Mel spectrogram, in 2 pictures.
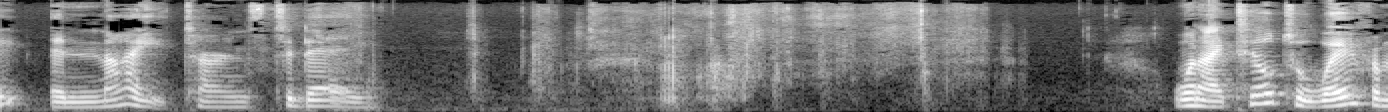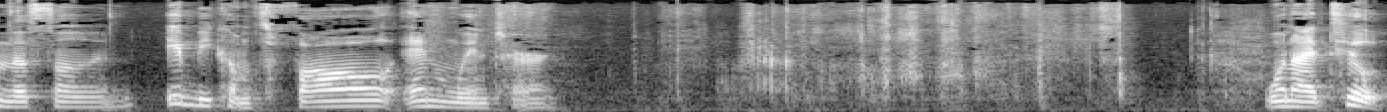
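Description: A woman reads aloud with animation, close by.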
